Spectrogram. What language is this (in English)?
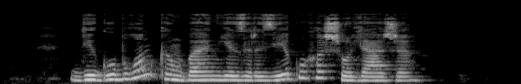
Kabardian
